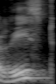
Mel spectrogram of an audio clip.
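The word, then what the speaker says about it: wrist: जैसे राइट, डब्लू के बाद आर आया तो डब्लू का उच्चारण नहीं करते हैं, रॉन्ग हो गया, रिस्ट हो गया।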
